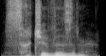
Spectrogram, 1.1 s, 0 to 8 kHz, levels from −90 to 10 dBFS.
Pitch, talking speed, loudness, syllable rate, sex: 110 Hz, 170 wpm, -14 LUFS, 5.5 syllables/s, male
